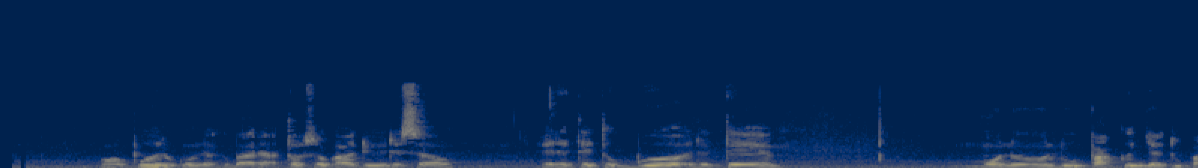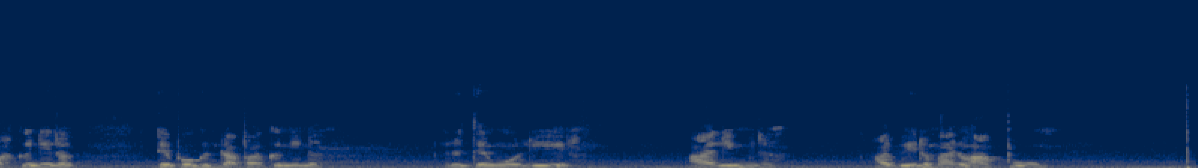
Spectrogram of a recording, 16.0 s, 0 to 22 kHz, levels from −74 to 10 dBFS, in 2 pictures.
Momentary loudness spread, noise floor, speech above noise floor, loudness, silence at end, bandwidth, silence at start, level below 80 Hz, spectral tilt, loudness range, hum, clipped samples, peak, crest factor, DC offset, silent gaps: 21 LU; -50 dBFS; 22 dB; -28 LUFS; 0.05 s; 11.5 kHz; 0.1 s; -66 dBFS; -4.5 dB/octave; 3 LU; none; under 0.1%; -10 dBFS; 20 dB; under 0.1%; none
